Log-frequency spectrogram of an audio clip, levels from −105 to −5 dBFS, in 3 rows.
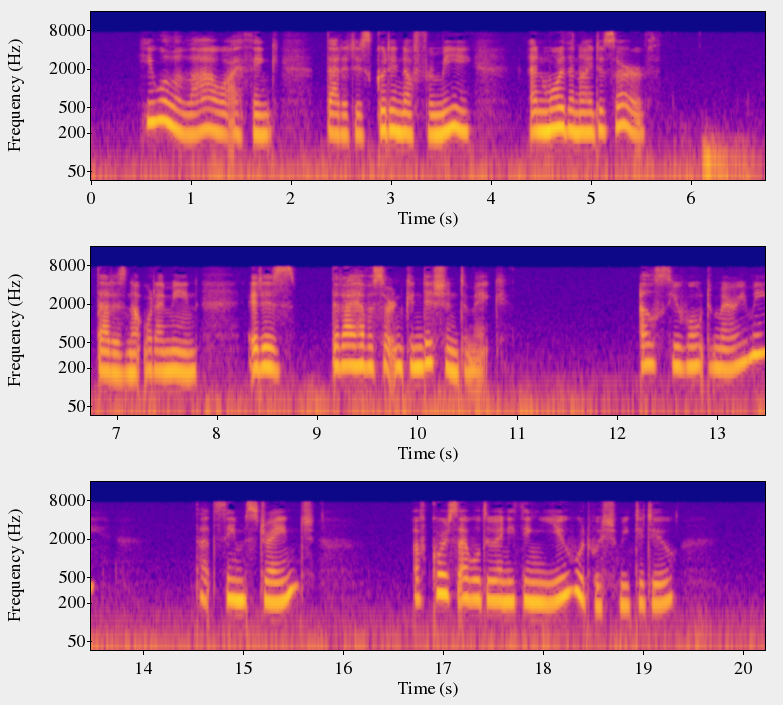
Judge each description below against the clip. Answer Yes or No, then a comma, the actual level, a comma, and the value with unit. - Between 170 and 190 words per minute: No, average, 155 wpm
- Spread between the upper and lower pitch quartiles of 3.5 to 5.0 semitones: No, average, 2.8 semitones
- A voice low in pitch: No, high, 215 Hz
